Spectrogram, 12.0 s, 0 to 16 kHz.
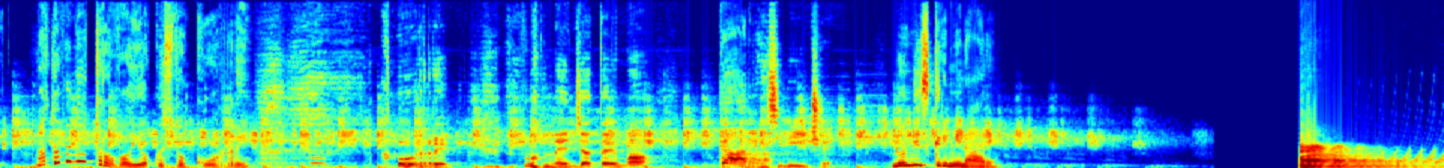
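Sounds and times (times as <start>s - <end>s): twangy boing sound effect: 10.8s - 12.0s.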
